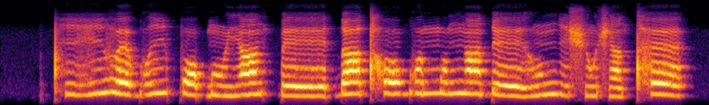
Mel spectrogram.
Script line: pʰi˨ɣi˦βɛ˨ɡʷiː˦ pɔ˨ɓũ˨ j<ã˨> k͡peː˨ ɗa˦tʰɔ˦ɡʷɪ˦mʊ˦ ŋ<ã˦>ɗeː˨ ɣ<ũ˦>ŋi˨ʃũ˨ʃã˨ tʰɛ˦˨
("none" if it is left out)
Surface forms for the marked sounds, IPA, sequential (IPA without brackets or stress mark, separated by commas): ã˦, ã˦, ũ˦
